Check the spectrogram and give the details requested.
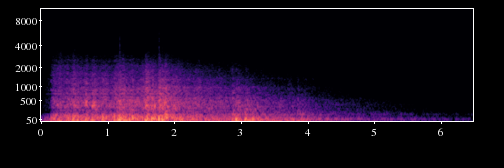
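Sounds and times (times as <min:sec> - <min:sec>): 
thunder: 0:00.0 - 0:04.9.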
